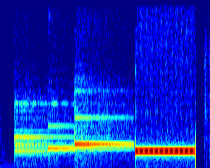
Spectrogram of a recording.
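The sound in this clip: A telephone plays its tone while a call is being connected: a sequence of steady electronic tones that change pitch, ending with a longer, louder tone that cuts off abruptly.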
